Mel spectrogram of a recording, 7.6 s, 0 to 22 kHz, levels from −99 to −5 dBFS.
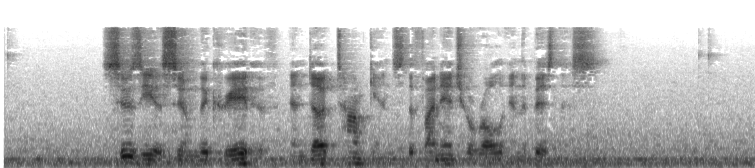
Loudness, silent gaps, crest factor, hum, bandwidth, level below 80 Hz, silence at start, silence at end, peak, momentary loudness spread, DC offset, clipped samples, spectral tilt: -22 LUFS; none; 20 dB; none; 11.5 kHz; -46 dBFS; 0.05 s; 0 s; -4 dBFS; 18 LU; under 0.1%; under 0.1%; -4 dB/octave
